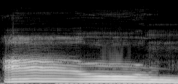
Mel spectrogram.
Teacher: There are three distinct sounds, an A, a U, and an M, which blend together, and then they're surrounded, before and after by silence.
